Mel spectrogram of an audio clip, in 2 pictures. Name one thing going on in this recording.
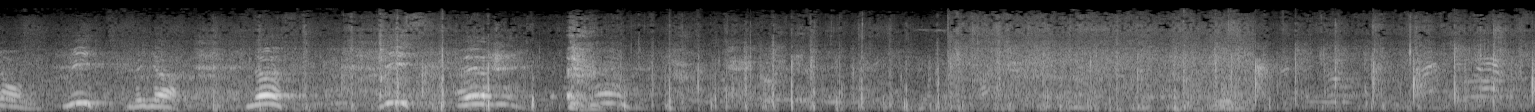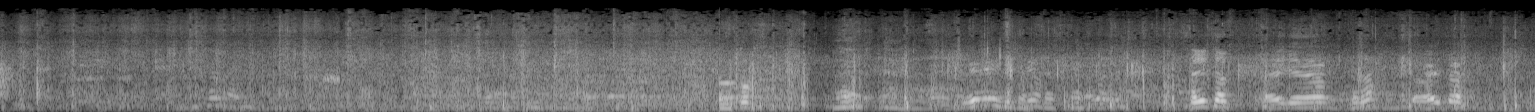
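Footsteps crunch and rustle through dry leaves as runners jog past.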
